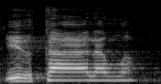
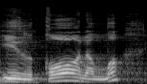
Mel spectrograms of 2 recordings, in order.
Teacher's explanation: kaf di depan, qaf belakang dia. Qaf ni dia dekat dengan anak tekak.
